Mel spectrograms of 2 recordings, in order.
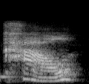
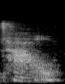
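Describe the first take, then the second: First: The first sound is made at the back. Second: The first sound is made at the front. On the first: The speaker calls it right. "instead of saying cow" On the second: The speaker calls it wrong. "take a back sound and make it in the front of the mouth"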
